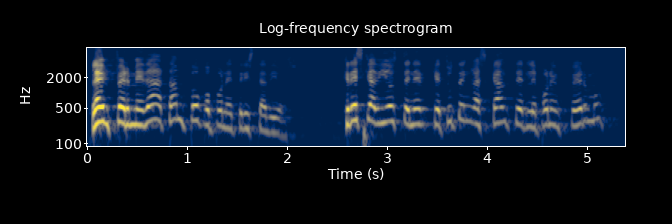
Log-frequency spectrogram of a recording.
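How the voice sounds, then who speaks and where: A man preaching a sermon as pastor, swinging between loud emphatic rises and quiet drops, with rhetorical questions and acted-out exchanges. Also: extremely high pitch, normal speed.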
